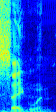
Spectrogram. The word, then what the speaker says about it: Seguin: Don't say, it's Seguin. Just pronounce it correctly. – It's okay. – It's like penguin. It's Seguin.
